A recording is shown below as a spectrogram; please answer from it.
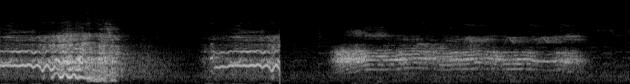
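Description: A horse whinnies in three loud bursts, each a quavering, harmonic neigh that wavers and trails off.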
